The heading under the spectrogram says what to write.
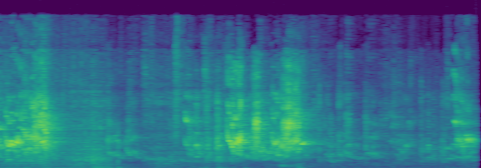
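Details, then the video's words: Parrot squawks in a few loud, harsh bursts separated by quieter chatter, the calls coming roughly every one to two seconds. "Parrot chirping sounds"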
